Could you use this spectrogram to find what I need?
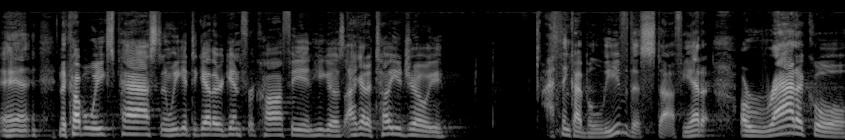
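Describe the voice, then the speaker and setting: A man with a plain, everyday voice speaks at a fairly quick pace and fairly high pitch, with ordinary pitch variation. The recording is very clean, with a silent background. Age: 30s. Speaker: pastor. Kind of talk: sermon. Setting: church.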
